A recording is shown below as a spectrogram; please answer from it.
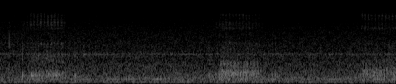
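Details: Heidi, a happy 14-year-old senior cat adopted from the Humane Society of New York City, purrs steadily while receiving massage and reiki on February 22, 2021; a low continuous rumble with soft rustling bursts of touch and handling noise.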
